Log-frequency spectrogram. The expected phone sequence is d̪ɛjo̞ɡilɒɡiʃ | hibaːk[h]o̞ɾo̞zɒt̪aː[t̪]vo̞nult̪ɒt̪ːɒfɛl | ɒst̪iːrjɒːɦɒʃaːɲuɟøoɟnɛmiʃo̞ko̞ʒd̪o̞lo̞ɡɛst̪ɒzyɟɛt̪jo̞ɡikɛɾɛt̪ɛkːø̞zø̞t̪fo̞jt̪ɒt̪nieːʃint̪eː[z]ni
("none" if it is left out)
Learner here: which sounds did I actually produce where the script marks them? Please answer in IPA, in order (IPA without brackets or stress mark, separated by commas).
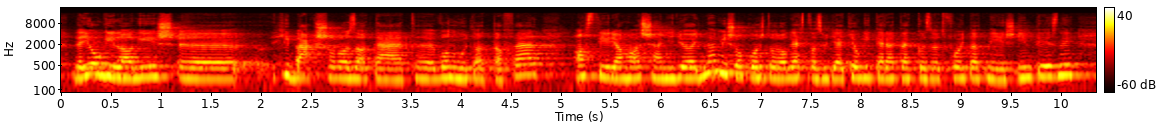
ʃ, t̪, z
